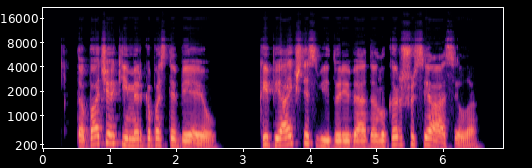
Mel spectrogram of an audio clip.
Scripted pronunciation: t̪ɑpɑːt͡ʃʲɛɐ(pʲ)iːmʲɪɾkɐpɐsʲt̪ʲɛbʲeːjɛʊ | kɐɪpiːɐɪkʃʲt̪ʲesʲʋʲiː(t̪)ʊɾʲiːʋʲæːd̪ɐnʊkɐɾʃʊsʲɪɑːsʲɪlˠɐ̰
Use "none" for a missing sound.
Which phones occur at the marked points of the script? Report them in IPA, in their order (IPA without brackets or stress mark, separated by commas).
kʲ, d̪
